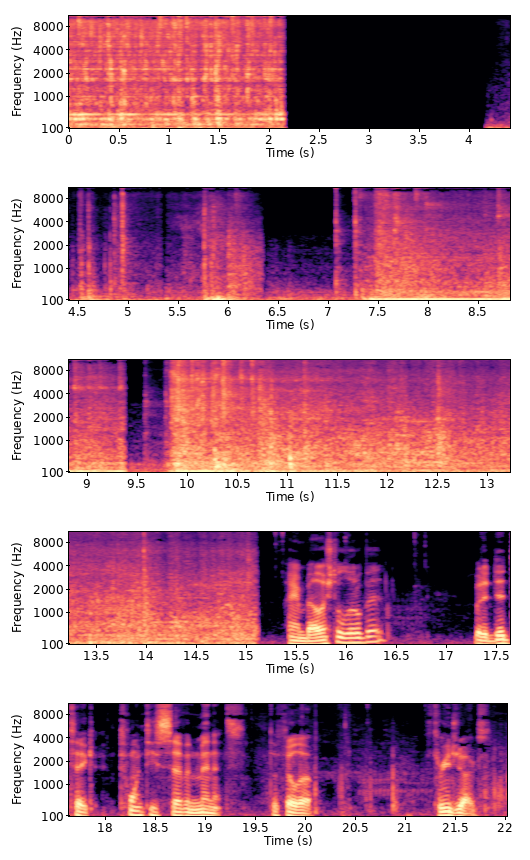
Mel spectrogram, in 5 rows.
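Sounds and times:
door opening: 0:07.0 - 0:15.2.

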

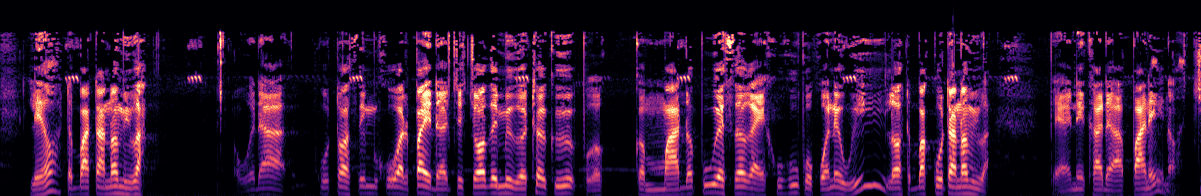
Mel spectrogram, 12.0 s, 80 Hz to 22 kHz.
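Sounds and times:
man narrating: 0:00.3 - 0:01.6, 0:02.2 - 0:12.0
faint high-pitched chirp: 0:00.4 - 0:10.4.

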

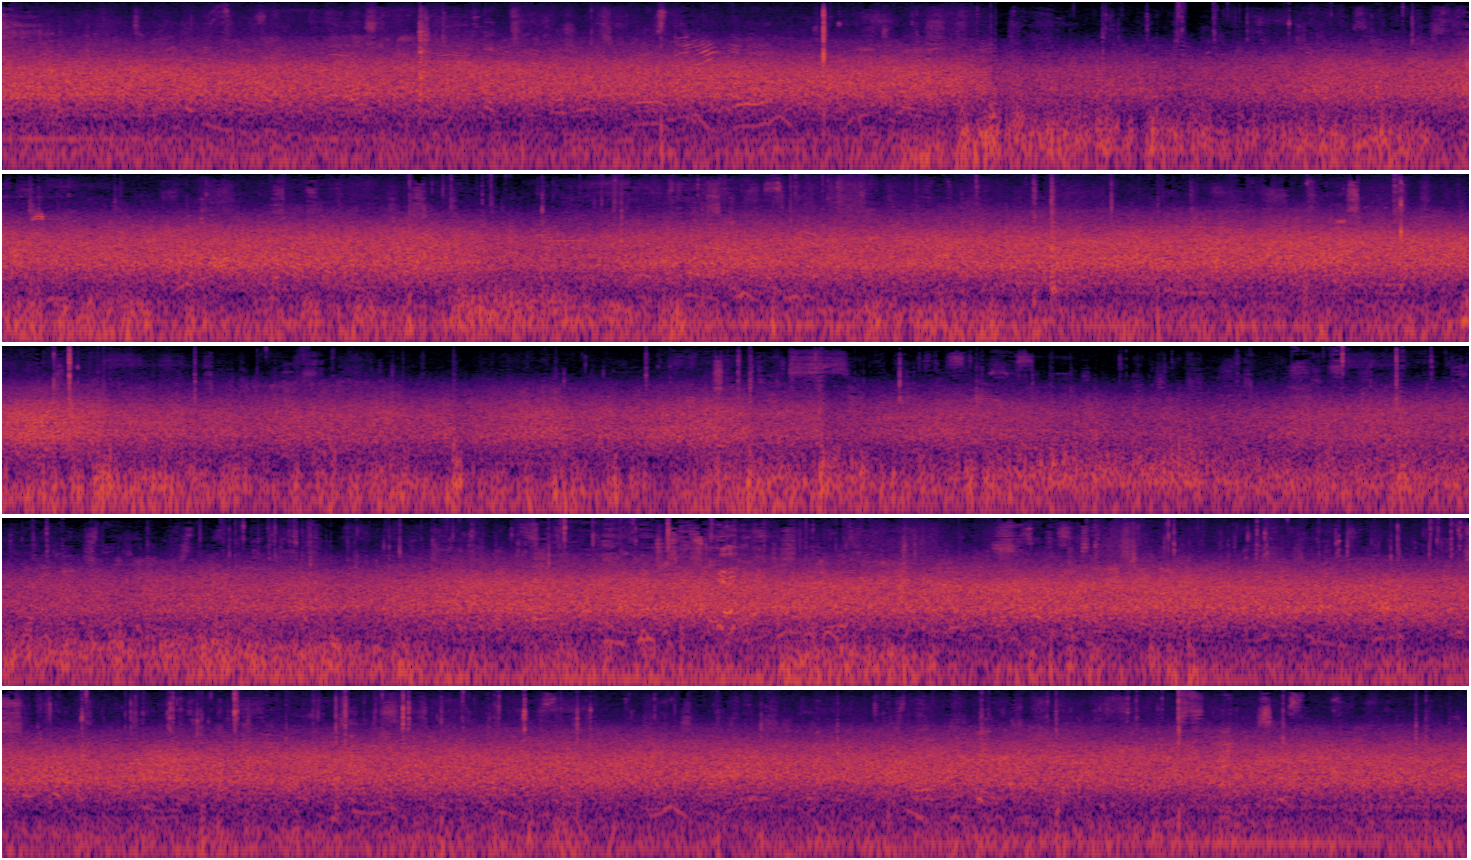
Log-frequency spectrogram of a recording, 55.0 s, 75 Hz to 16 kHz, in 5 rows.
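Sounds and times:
indistinct voices outdoors: 0:00.0 - 0:55.0.

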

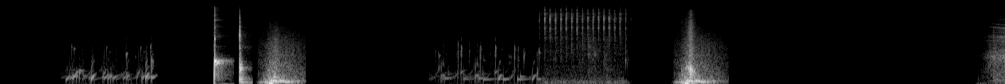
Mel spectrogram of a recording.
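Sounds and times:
bubbly pops: 0:00.6 - 0:01.6, 0:04.3 - 0:05.4
rapid ratchet-like clicking: 0:05.4 - 0:06.3.

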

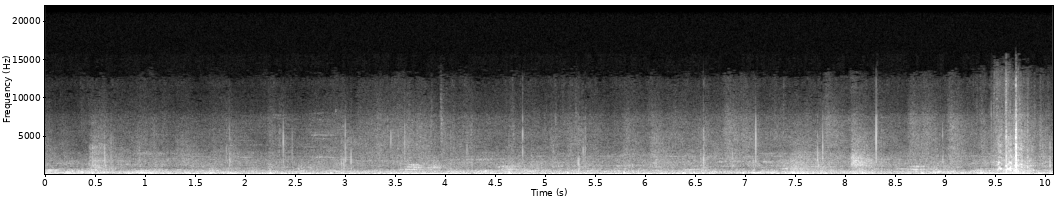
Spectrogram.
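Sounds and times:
steady low background noise: 0:00.0 - 0:10.0.

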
